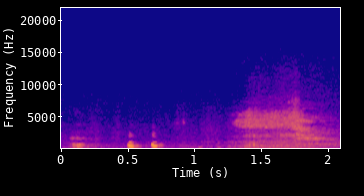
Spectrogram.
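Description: Quiet pause in a small room: a few very short, faint voice-like sounds in the first second, then a soft breathy intake of breath near the end.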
